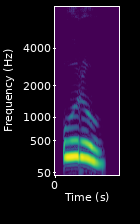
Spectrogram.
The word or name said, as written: ಊರು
